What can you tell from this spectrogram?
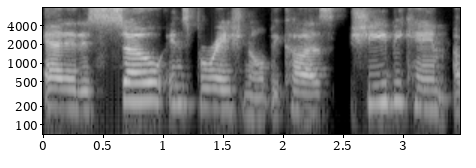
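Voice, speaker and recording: A woman with an American accent at a fairly slow pace, lively intonation, quiet background. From United States. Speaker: voice actor. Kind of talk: interview answer. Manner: casual, conversational. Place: home room. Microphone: webcam.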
